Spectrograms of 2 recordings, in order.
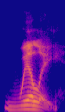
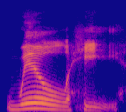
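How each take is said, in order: First: Run together as one word, h dropped. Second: Said slowly as two separate words with h. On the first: "when we link them together" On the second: "let's say it slowly"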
